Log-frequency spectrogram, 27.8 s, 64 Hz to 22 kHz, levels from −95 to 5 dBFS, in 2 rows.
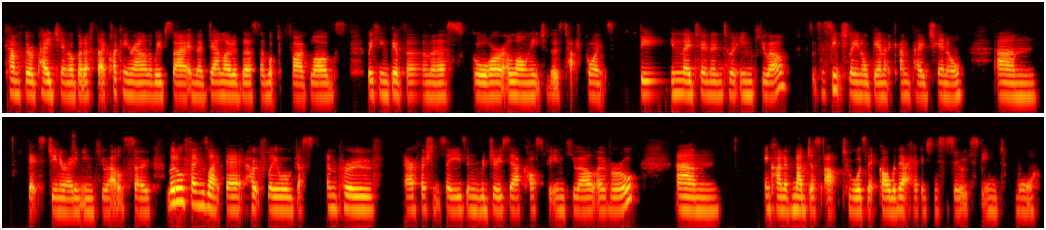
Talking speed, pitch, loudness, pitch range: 180 wpm, 165 Hz, -31 LUFS, 160-175 Hz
